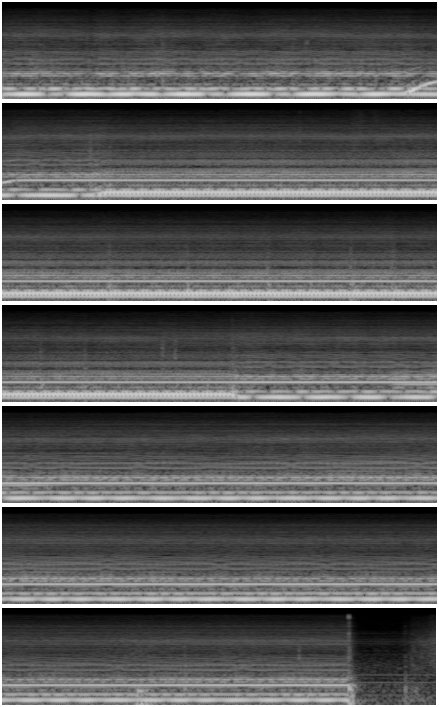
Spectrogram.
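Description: Homemade noise synthesizer with an optical filter droning loudly: a stack of steady tones with a fast pulsing in the low notes. About four seconds in, one tone glides up and holds, and the whole sound cuts off suddenly near the end.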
